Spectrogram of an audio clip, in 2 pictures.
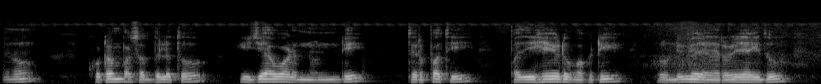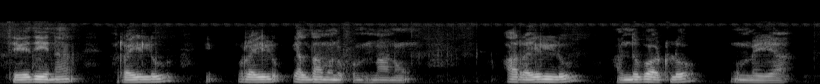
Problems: constant background noise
